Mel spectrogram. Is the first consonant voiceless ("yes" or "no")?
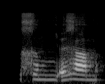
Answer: yes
